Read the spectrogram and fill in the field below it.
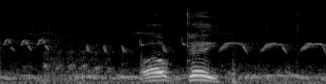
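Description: Racing pigeons cooing close by, two loud throaty coos with faint chirping birds in the background, and a person speaks briefly.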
